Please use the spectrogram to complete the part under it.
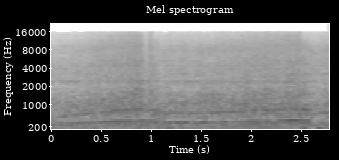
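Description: Supercharged C8 Corvette in The Crew 2 revs hard under steady acceleration, a loud continuous engine drone with rising pitch and a faint supercharger whine, no talk over it.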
